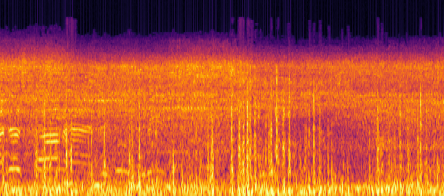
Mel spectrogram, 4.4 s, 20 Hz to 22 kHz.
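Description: Wind rushing over a helmet microphone at road speed, over the steady low drone of a Kawasaki Versys 650's parallel-twin engine and its tyres on the road.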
